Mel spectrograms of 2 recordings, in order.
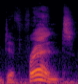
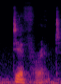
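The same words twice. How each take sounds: First: The stress is on the second syllable. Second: The stress is on the first syllable. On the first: The speaker calls it wrong. "I don't say different" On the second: The speaker calls it right. "This first syllable is stressed"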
